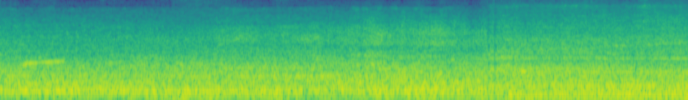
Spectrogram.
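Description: A second police helicopter flies over a locked-down police scene at Beach Blvd and Garden Grove Blvd, a loud, continuous rotor and engine roar filling the whole stretch without any voices.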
